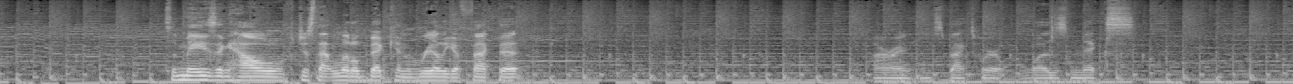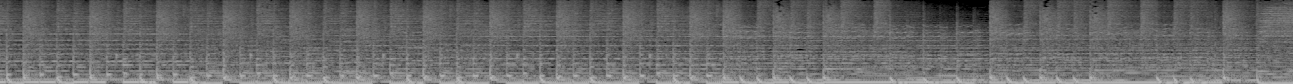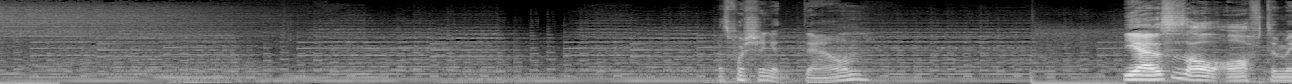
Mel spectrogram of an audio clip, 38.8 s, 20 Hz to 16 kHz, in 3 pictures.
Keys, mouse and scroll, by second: 1.8-3.2 drag, 5.4 ctrl+z, 5.8 ctrl+z, 6.4 ctrl+z, 6.9 ctrl+z, 7.4 ctrl+z, 11.6-13.4 drag, 18.7-20.5 drag, 21.4 click, 29.8 f, 29.9 f.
